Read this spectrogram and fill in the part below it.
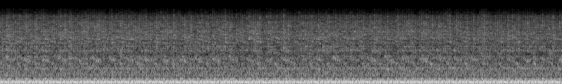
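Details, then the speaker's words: Chevrolet 5.3 V8 hot rod at idle, not revved: heavy, booming idle with deep steady rumble and no quiet gaps; exhaust far too loud, neighbor hears it indoors, needs serious exhaust work. "When I idle like this, my neighbor across the street says he can hear it in his living room at an idle, not being revved up. So I got some serious exhaust work to do to quiet this baby down."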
